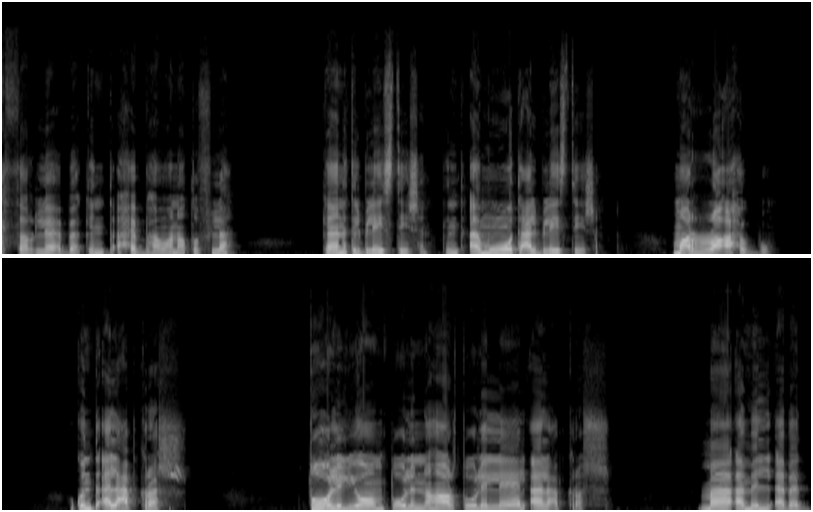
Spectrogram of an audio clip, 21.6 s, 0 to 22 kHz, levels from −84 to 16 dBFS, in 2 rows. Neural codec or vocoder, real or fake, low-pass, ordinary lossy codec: none; real; 19.8 kHz; none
